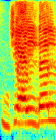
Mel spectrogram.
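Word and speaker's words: Kjeldahl: is gelal Method okay K is silent here K is silent it's pronounced as gelel method and Lowry method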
